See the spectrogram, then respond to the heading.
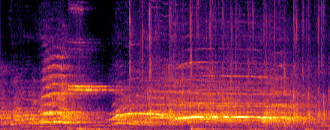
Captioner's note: whistle blowing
